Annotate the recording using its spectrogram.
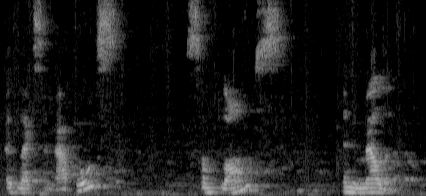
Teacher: so it's the up up down intonation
